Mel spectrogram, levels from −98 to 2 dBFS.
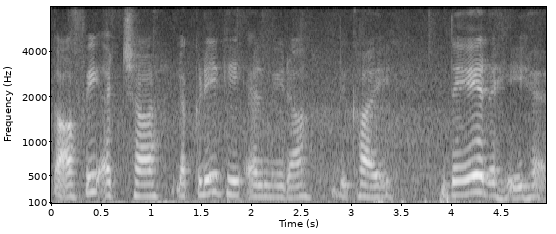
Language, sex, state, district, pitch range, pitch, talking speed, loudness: Hindi, female, Chandigarh, Chandigarh, 180-245 Hz, 200 Hz, 110 wpm, -17 LUFS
